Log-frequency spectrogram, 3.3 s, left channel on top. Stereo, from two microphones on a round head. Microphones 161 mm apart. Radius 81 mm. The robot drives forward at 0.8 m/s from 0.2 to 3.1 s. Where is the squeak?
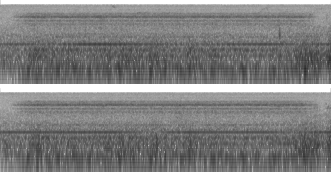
No squeak in this recording.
